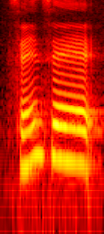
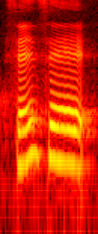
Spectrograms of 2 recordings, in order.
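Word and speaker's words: 先生: 센세이. 따라 읽어보실게요. 센세이. 네, 원래 히라가나 발음은 어떻게 되죠? 센세이인데 세와 이, 즉 에단과 이단이 만나서 앞에 있는 세 발음을 길게 발음했었어요. 그래서 센세라고 발음하고요.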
